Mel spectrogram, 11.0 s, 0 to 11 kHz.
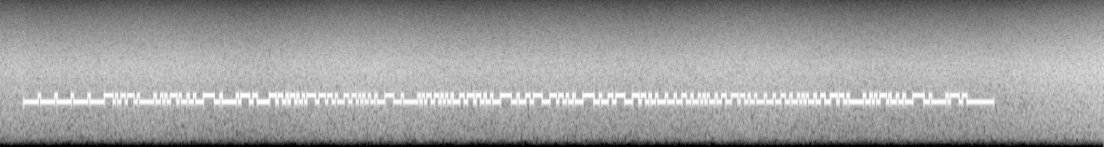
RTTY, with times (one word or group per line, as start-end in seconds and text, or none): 1.5-2.7 JH5EV
2.9-3.2 DE
3.4-4.7 UR9SRU
4.8-5.5 579
5.7-6.3 579
6.5-7.3 1062
7.5-8.3 1062
8.5-9.8 JH5EV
